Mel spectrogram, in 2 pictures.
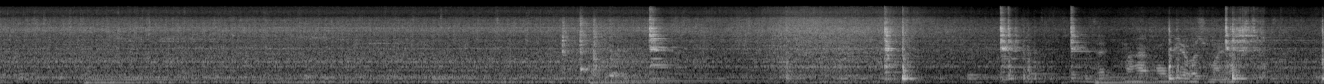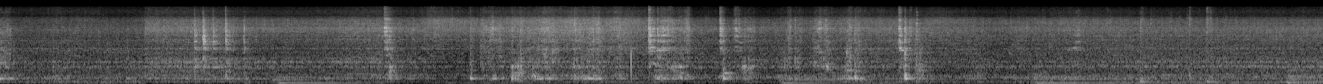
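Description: Chopped tomatoes, onions and herbs frying in an aluminium pot with a steady sizzle. From about six seconds in, a metal spatula scrapes and clinks against the pot as the mixture is stirred, on and off until near the end.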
